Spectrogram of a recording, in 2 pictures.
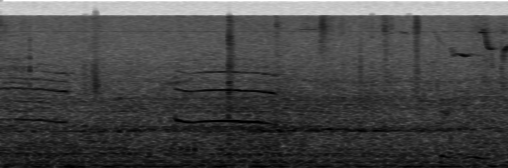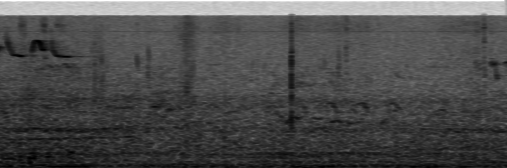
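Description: Birds calling: a few short whistled calls in the first three seconds and quick high chirps around five seconds in, over a faint steady low rumble.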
